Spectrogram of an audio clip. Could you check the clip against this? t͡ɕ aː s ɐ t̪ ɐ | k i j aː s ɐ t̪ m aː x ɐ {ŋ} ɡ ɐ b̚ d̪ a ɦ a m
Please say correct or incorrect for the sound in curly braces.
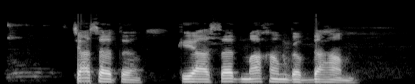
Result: incorrect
